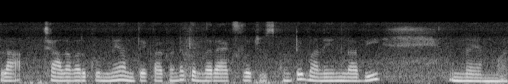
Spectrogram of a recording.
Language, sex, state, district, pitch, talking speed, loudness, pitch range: Telugu, female, Andhra Pradesh, Guntur, 175 Hz, 175 wpm, -14 LUFS, 170-185 Hz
